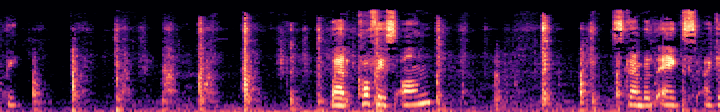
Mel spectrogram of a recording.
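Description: A wooden spatula scrapes and taps against a frying pan.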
